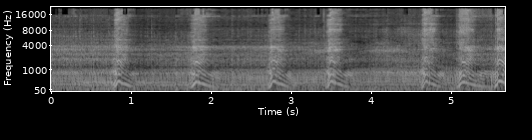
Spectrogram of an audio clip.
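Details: LRP nitro engine after exhaust leak fix, tune still being adjusted: blipped about once a second, each rev climbing and falling cleanly with no puffing or spitting; running healthy, normal running.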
